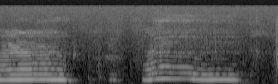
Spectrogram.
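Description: A voice humming long held notes: one hum ends about a second in, and a second starts about two seconds in, rising slightly in pitch and then falling before it stops.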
